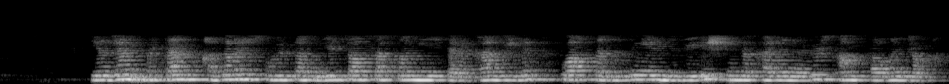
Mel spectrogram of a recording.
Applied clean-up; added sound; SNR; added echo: none; none; none; reverberation time 0.6 s.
